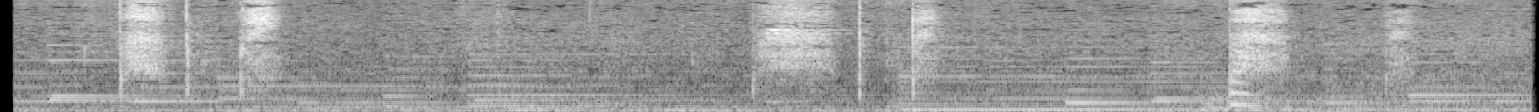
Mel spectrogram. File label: baby saying daddy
